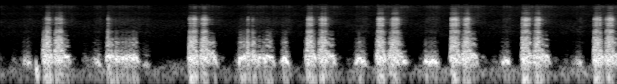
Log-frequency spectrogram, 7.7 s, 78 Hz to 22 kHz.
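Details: Dilated aortic root, recorded at position A while lying, sitting and standing: loud regular heartbeat near 67/min with a very loud mid-to-late systolic sound (aortic vascular click) and a murmur at S2.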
